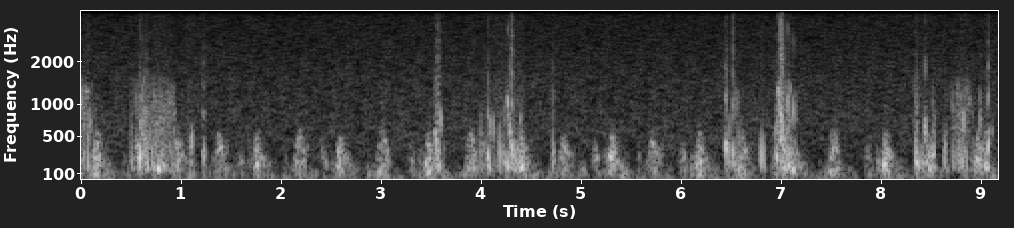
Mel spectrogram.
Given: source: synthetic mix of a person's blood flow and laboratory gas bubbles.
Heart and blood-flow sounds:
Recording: Doppler ultrasound of blood flow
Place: precordium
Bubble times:
0.00-0.20 s: bubbles
0.49-0.99 s: bubbles
1.08-1.17 s: bubbles
1.22-1.28 s: bubbles
3.54-3.68 s: bubbles
3.97-4.46 s: bubbles
4.71-4.76 s: bubbles
6.42-6.66 s: bubbles
6.78-6.88 s: bubbles
6.92-7.17 s: bubbles
8.31-8.57 s: bubbles
8.62-8.93 s: bubbles
8.97-9.13 s: bubbles
From the record:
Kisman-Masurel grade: 333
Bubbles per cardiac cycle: rolling drumbeat, 9 or more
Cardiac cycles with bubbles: 50 to 99%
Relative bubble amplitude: loud (0.450 to 0.775)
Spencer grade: 3 (all of the cardiac periods contain showers or single bubble signals, but not dominating or overriding the cardiac motion signals)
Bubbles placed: anywhere in the cardiac cycle

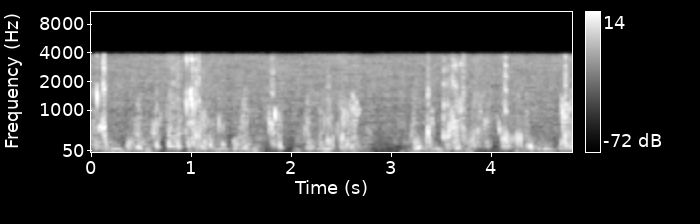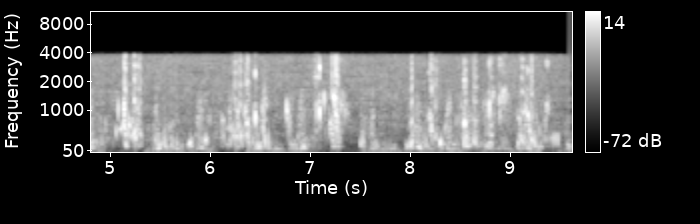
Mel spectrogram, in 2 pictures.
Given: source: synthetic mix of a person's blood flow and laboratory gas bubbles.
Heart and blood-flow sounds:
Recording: Doppler ultrasound of blood flow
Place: precordium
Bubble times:
0.00-0.22 s: bubbles
0.62-0.74 s: bubbles
0.77-1.39 s: bubbles
1.78-1.98 s: bubbles
2.30-2.73 s: bubbles
3.35-3.47 s: bubbles
3.53-4.04 s: bubbles
4.06-4.37 s: bubbles
4.71-4.96 s: bubbles
5.05-5.38 s: bubbles
5.45-5.78 s: bubbles
5.93-6.04 s: bubbles
6.12-6.66 s: bubbles
6.76-6.87 s: bubbles
7.05-7.42 s: bubbles
7.51-7.61 s: bubbles
8.00-8.31 s: bubbles
8.49-9.04 s: bubbles
9.09-9.54 s: bubbles
From the record:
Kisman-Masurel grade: 343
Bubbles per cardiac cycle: rolling drumbeat, 9 or more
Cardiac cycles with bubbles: 100%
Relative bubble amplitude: loud (0.450 to 0.775)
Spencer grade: 3 (all of the cardiac periods contain showers or single bubble signals, but not dominating or overriding the cardiac motion signals)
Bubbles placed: only in the low amplitude regions of the cardiac cycle

